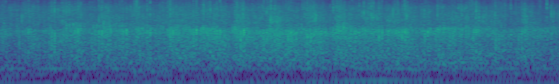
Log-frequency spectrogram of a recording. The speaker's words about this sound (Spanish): Demos otro aplauso fuerte al Señor.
